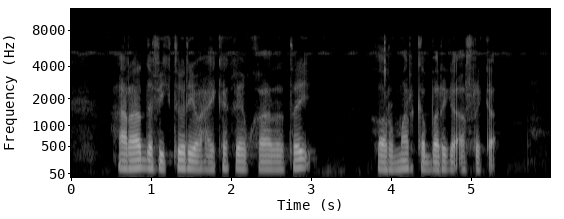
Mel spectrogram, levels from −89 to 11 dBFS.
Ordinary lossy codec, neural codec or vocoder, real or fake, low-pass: none; none; real; 7.2 kHz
